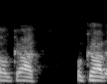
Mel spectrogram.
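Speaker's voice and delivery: slow, terrified, frightened voice full of helpless dread. Retelling feeling the room get brighter, imitating own terrified words. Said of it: "I'm shaking to death".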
